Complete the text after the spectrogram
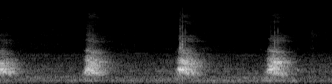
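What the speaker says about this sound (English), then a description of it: "Sorry about my neighbor's dog." A neighbor's dog barks from a distance outdoors, four single woofs spaced roughly a second apart, moderately loud over quiet background.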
